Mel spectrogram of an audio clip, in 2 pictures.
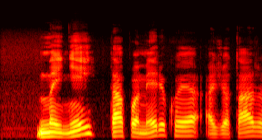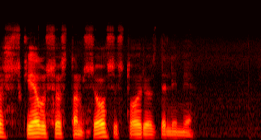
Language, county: Lithuanian, Vilnius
